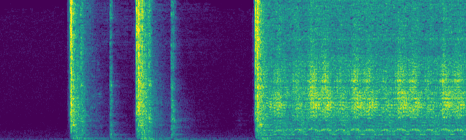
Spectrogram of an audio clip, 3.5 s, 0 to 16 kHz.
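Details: 1962 Ford Falcon inline engine, unrun 25 years, gas poured into the carb: two short starter bursts then long steady crank that never catches; cranks but won't start.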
